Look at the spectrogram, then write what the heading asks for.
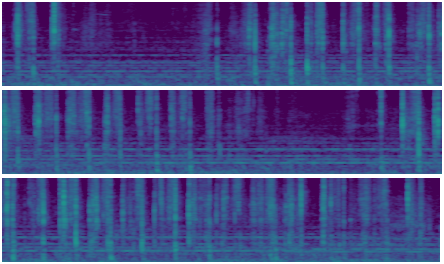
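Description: A tarot deck is shuffled and cut by hand, giving a long stretch of dense, crisp card riffling and flicking. The sound is close and steady, grows busier toward the end, and has no talking over it.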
